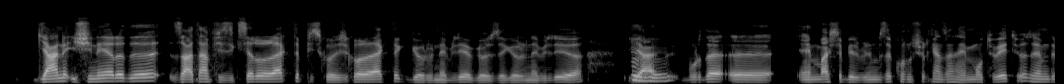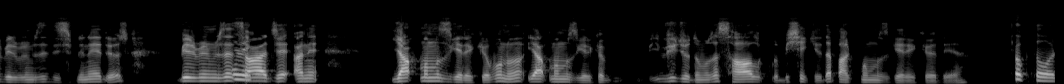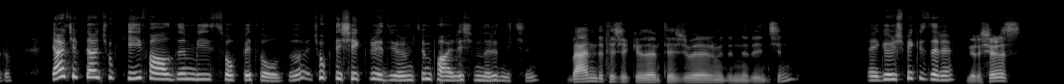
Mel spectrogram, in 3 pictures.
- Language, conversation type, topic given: Turkish, podcast, Sağlıklı beslenmeyi günlük hayatına nasıl entegre ediyorsun?
- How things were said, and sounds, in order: tapping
